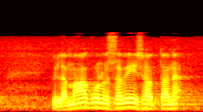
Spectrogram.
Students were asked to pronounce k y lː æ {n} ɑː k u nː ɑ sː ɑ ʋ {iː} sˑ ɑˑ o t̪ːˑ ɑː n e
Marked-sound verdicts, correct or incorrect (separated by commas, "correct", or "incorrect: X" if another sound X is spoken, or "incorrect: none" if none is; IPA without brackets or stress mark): incorrect: m, correct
